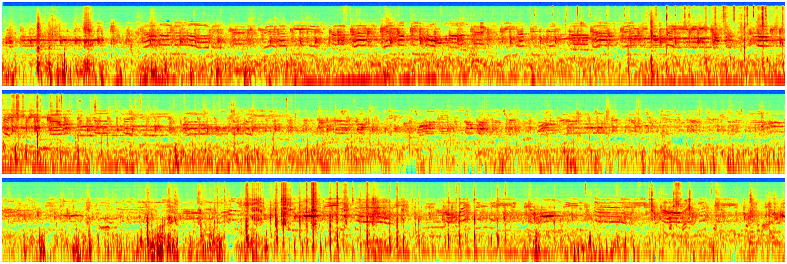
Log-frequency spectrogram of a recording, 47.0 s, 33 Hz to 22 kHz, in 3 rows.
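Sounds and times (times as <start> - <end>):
background music: 0.0 - 46.9
horse hoofbeats on sand: 0.0 - 46.9.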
